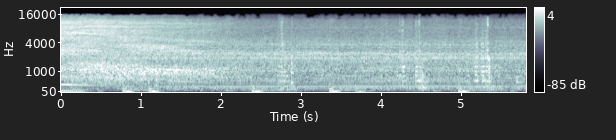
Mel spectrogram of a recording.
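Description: A chisel scrapes and shaves wood.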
